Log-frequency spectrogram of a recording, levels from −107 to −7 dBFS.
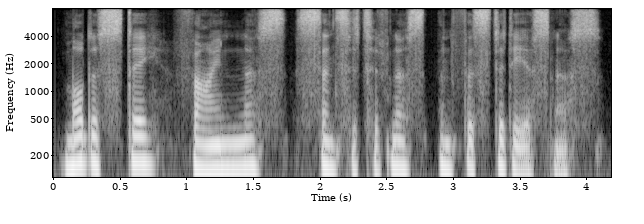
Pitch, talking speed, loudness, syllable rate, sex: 135 Hz, 70 wpm, -20 LUFS, 4.1 syllables/s, male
